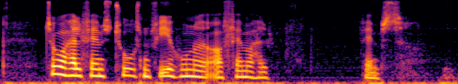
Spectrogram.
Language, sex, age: Danish, female, 56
